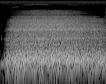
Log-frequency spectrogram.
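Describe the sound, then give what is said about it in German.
A deep, even inhale during a guided breathing exercise: one long, steady breath in that holds at an even loudness for about two seconds. “Atme tief, vollständig und gleichmäßig ein”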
